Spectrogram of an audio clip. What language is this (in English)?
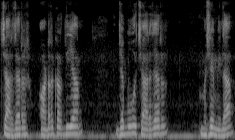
Urdu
